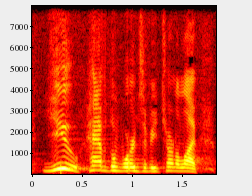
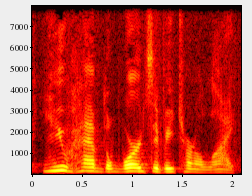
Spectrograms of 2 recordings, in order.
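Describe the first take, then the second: First: "you" punched at the start, leaning hard on "you"; stress on you. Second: Said in the usual way. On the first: Shown as a demonstration. Peter answering Jesus, stressing "you" firmly. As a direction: hit the word "you" like nobody else. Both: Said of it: "You, Jesus, you, nobody else".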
